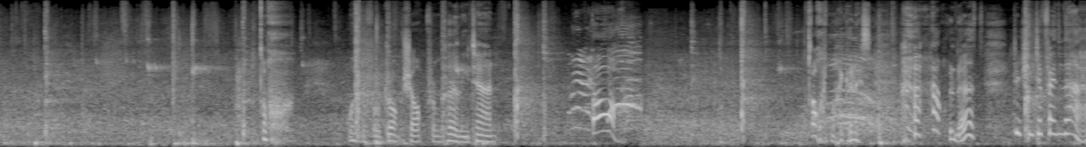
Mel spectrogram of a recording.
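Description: Rackets smack a shuttlecock back and forth in a quick rally.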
